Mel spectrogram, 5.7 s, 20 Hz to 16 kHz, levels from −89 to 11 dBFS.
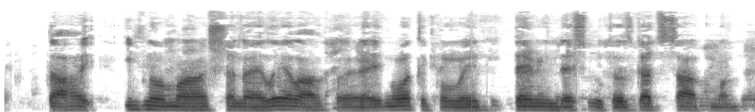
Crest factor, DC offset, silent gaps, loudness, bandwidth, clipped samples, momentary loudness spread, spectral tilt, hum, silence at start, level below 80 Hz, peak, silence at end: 14 dB; under 0.1%; none; -15 LUFS; 11 kHz; under 0.1%; 6 LU; -6 dB/octave; none; 0.35 s; -46 dBFS; 0 dBFS; 0 s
